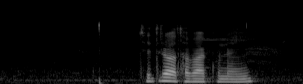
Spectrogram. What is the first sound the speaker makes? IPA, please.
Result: t͡s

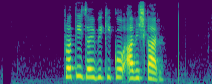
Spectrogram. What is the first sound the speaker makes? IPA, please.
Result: p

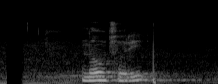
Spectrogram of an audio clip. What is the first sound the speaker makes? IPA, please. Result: n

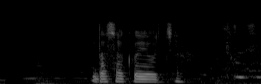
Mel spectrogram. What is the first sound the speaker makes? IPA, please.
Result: d̪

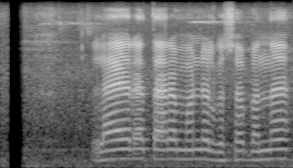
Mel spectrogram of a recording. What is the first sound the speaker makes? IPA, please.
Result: l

